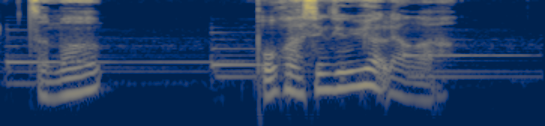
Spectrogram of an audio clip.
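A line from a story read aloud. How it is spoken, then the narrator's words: Steadied voice after choking up. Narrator (Chinese): 我深呼吸，平复了哽咽之后，问他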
